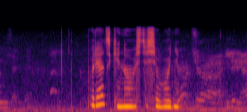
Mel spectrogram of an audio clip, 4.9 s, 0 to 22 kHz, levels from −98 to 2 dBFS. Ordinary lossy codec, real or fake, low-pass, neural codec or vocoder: none; real; none; none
